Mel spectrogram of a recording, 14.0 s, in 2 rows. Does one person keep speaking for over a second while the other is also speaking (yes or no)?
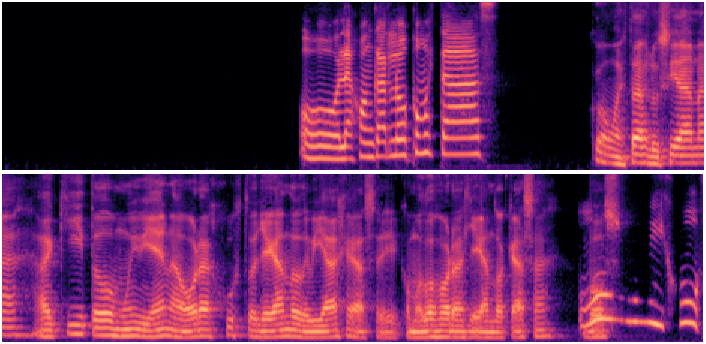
no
